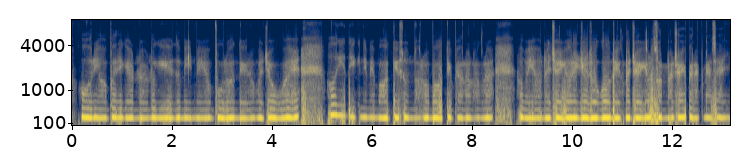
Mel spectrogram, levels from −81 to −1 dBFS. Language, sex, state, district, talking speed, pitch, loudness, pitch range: Hindi, female, Uttar Pradesh, Hamirpur, 190 wpm, 200 Hz, -13 LUFS, 200-205 Hz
